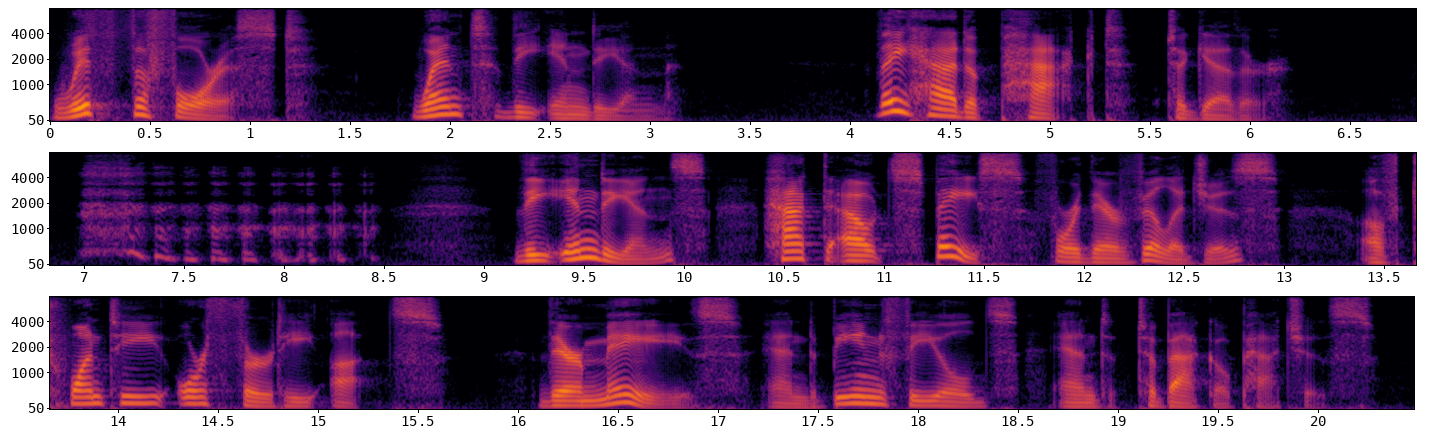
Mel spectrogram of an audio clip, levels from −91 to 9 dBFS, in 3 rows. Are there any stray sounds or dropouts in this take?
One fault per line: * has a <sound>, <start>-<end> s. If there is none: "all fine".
* has a laugh, 7.0-8.5 s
